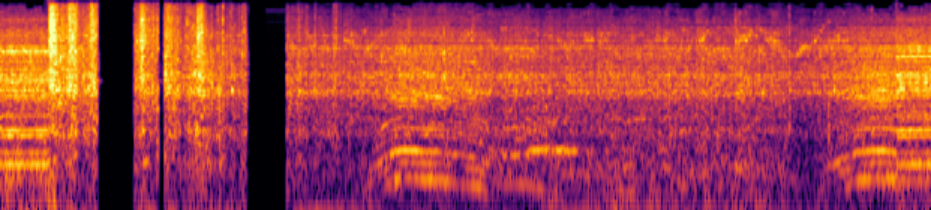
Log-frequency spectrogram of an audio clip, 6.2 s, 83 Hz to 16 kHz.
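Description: Formula 1 car's engine heard faintly through the team-radio channel, its pitch rising and falling in short revs. The radio line drops out completely twice in the first two seconds.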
